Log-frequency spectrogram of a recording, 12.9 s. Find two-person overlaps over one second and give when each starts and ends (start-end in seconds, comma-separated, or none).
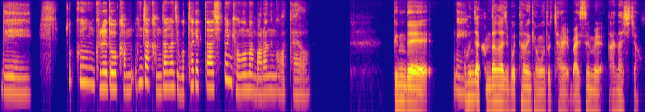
none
